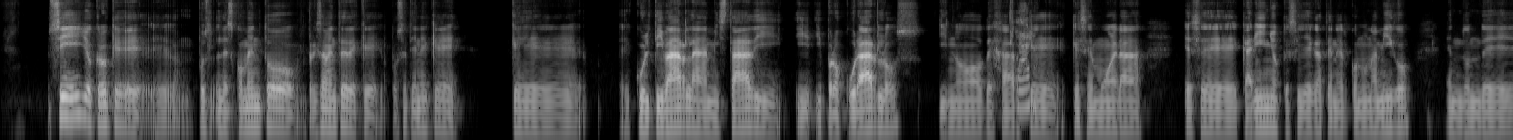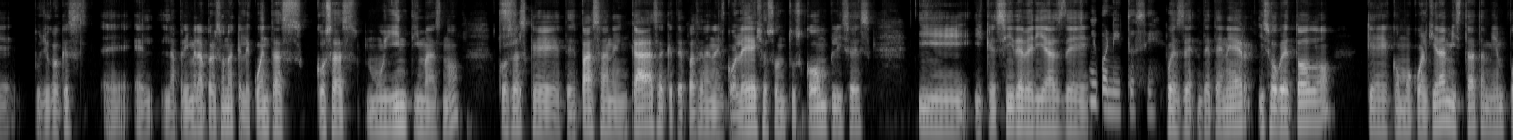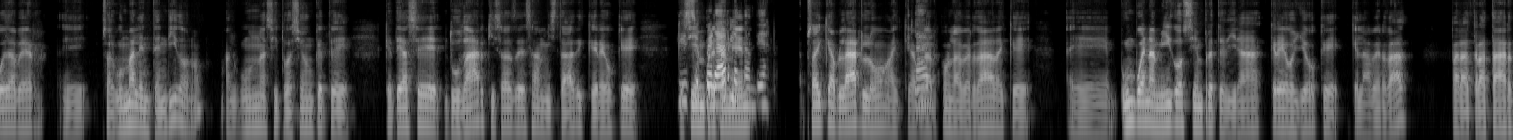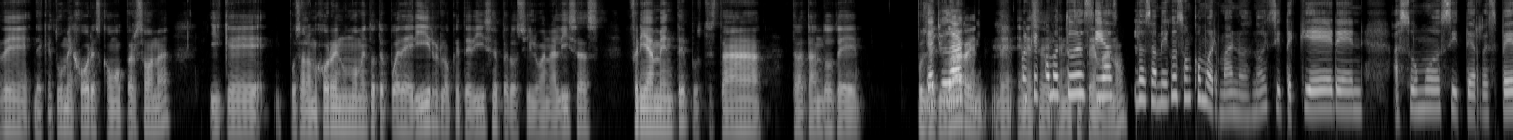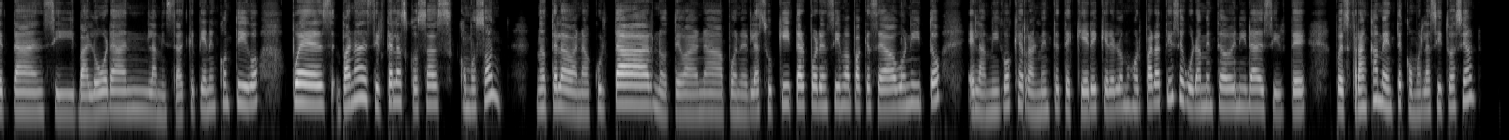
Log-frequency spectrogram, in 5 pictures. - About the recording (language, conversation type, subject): Spanish, podcast, ¿Cómo construyes amistades duraderas en la vida adulta?
- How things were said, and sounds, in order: other background noise; tapping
